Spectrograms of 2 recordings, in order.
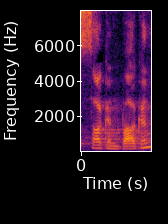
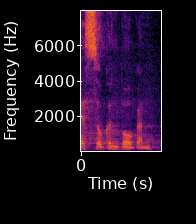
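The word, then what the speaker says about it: Suggan Buggan: So Jindabain or Jindabain, Suganbugan, which I've wrongly pronounced as Sugganbuggan because that's what it looks like now with the name tags, but it's still in fact pronounced in the Aboriginal way, Suganbugan.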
